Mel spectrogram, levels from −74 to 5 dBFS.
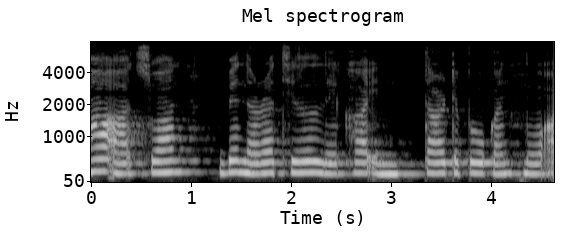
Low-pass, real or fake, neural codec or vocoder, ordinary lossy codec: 7.2 kHz; fake; codec, 16 kHz, 16 kbps, FreqCodec, larger model; none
